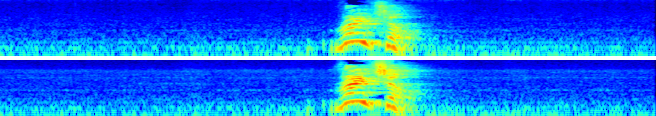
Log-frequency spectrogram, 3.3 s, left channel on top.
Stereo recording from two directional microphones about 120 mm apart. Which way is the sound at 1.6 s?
20° left (ahead or behind).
